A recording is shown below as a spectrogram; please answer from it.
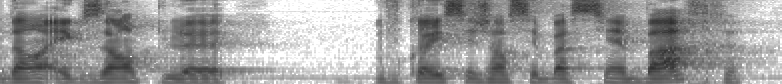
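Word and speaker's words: Bach: exemple vous connaissez Jean-Sébastien barr le ch dans barre ça se prononce comme un re.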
